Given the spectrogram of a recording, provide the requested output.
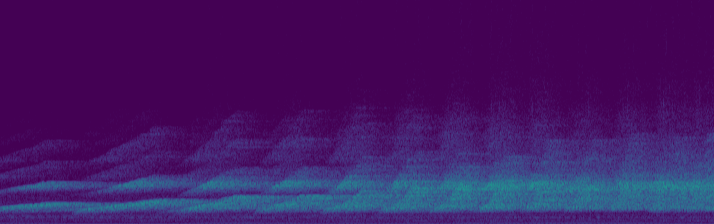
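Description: A gibbon calls in the distance, with whistled notes that climb in steps and speed up.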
